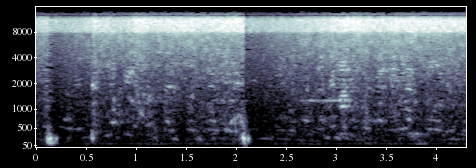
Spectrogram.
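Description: Steady high hiss of a room microphone feed, with a few faint low thumps, the clearest just after the start and about two seconds in.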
